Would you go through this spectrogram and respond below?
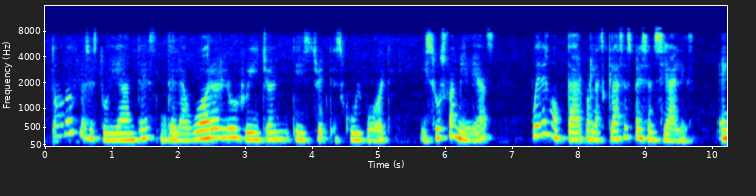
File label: Spanish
